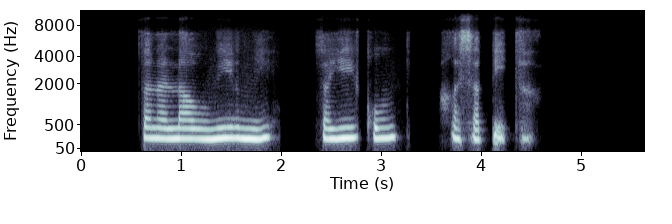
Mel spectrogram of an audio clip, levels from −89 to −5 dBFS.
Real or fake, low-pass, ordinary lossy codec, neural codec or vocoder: fake; 7.2 kHz; Opus, 16 kbps; codec, 16 kHz, 0.5 kbps, FunCodec, trained on Chinese and English, 25 frames a second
